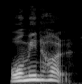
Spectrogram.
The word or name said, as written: rumindhold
